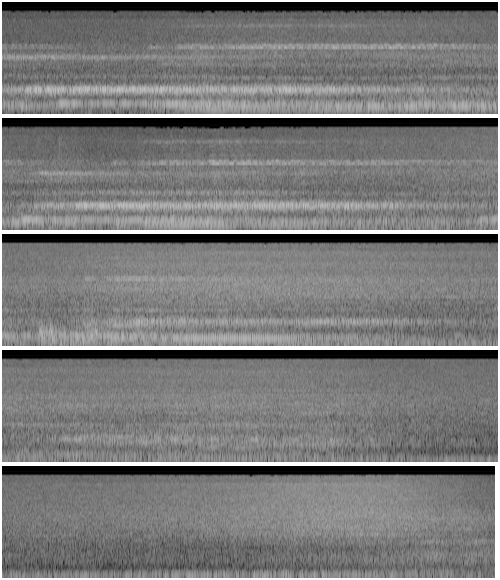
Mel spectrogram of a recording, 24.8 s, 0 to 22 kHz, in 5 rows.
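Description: Layered, sustained drone tones in chord-like clusters that shift pitch every few seconds. After about 13 s they fade into a quieter, hissing wash of noise.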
